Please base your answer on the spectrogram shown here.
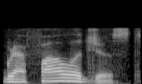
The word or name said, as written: graphologist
